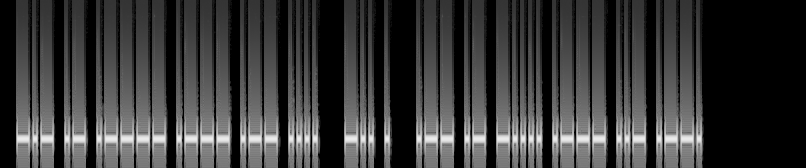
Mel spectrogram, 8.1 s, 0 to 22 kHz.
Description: Morse code, heard as a keyed tone, about 32 wpm, 700 Hz. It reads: KA1JWH DE WA6JUP
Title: USA Callsign DE Callsign - 6 Characters - 30wpm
